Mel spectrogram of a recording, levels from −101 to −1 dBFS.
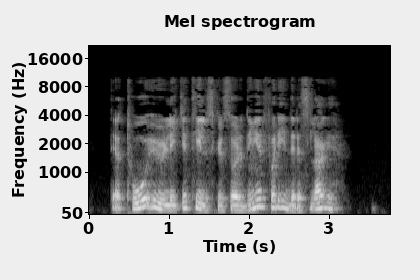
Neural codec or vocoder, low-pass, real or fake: none; 9.9 kHz; real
